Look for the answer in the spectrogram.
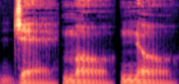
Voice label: "jemono", concat syllables; Affixing experiment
